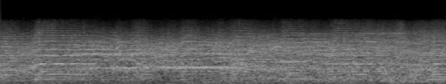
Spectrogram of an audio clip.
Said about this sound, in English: Ha! It is he! The Victory is coming in! Just listen to that crowd roar!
